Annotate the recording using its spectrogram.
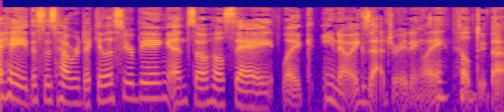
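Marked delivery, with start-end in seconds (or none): none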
